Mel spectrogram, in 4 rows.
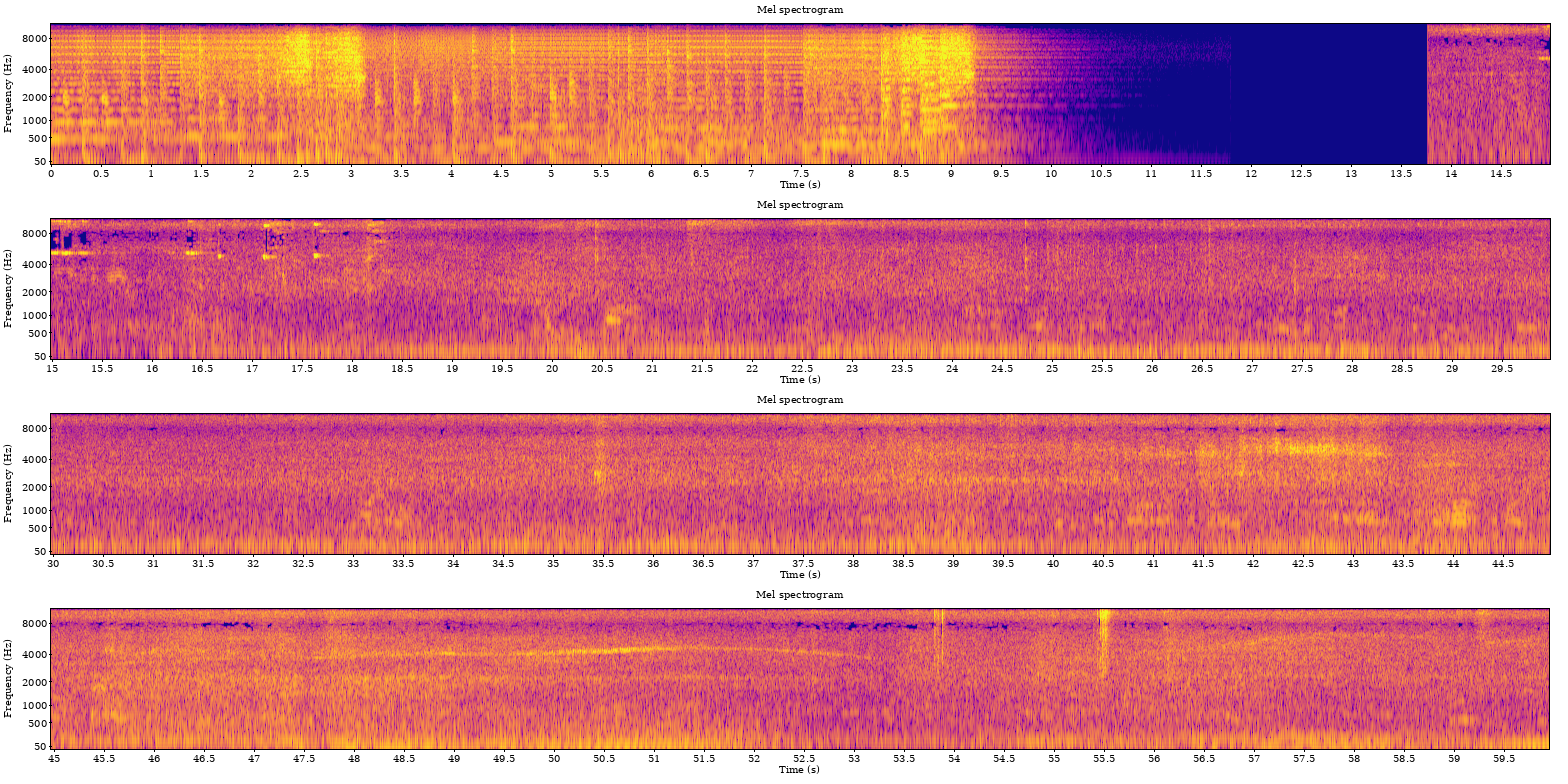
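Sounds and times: indistinct voices talking: 0.0s - 10.0s, 13.8s - 59.9s
low engine rumble: 13.8s - 59.9s.

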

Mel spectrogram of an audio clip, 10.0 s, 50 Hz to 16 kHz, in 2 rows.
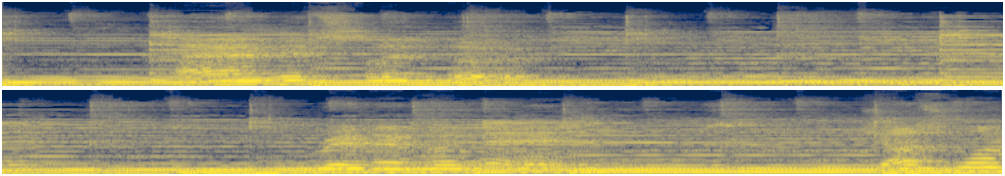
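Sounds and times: guitar accompaniment: 0.0s - 10.0s
man singing slow song: 0.8s - 2.9s, 6.5s - 8.4s, 9.3s - 10.0s.

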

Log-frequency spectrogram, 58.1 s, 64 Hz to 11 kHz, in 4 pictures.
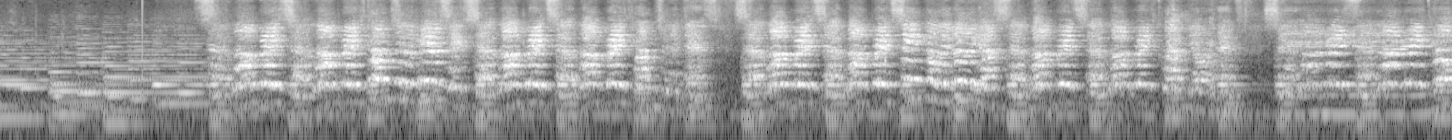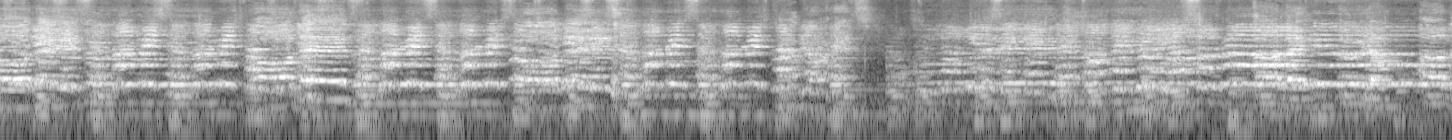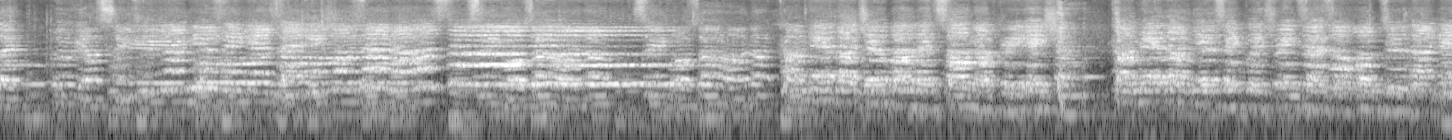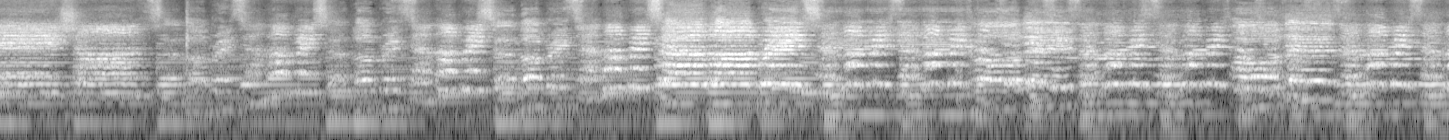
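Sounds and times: mixed choir singing: 1.9s - 58.0s.

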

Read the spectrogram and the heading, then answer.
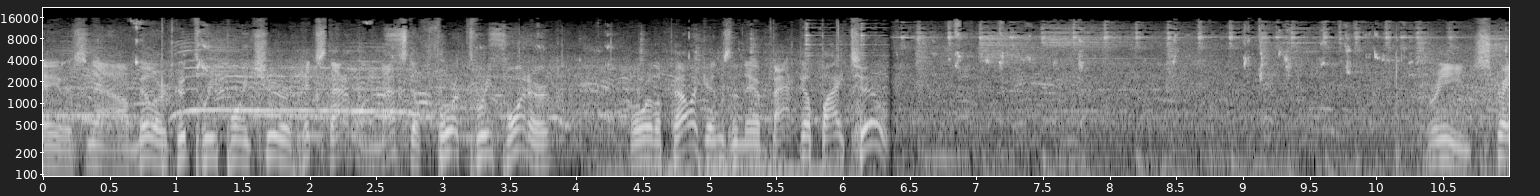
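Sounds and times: arena music: 4.4s - 11.0s.

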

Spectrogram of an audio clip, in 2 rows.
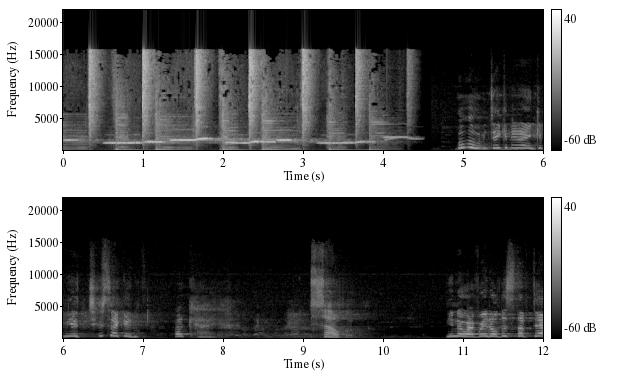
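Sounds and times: whistled melody: 0.0s - 4.5s.

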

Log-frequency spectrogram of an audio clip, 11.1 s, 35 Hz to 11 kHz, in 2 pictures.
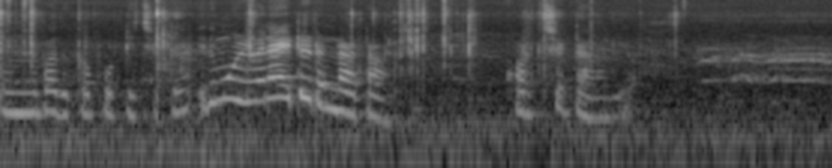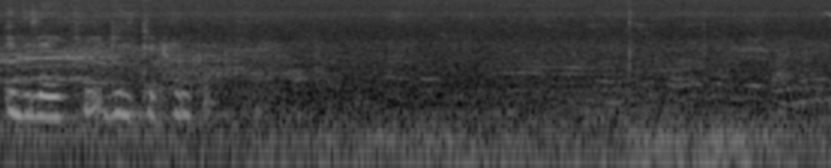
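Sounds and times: rooster crowing: 4.6s - 7.6s.

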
